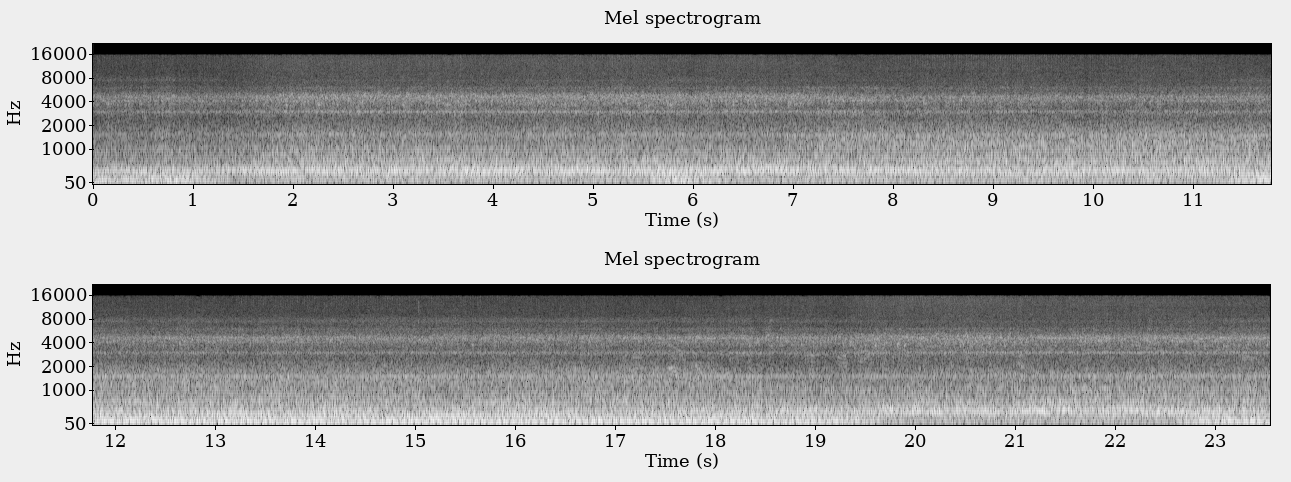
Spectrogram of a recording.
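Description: Airboat engine and air propeller running steadily as the boat cruises, a constant engine drone that grows a little louder about halfway through.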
